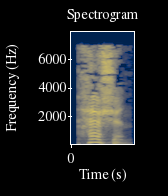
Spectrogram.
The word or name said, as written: passion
